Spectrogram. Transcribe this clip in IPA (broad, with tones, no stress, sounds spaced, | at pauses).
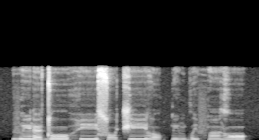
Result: v ĩ˦ ɾ ɛ˨˦ d oː˦ h iː˦ s ɔ˨ t͡ʃ iː˦ l ɔ˨ k͡p ĩ˨ ɡʷ i˧ f ã˨ ɣ ɔ˦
